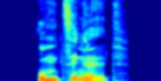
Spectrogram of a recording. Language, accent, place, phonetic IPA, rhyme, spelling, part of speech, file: German, Germany, Berlin, [ʊmˈt͡sɪŋl̩t], -ɪŋl̩t, umzingelt, verb, De-umzingelt.ogg
- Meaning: past participle of umzingeln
